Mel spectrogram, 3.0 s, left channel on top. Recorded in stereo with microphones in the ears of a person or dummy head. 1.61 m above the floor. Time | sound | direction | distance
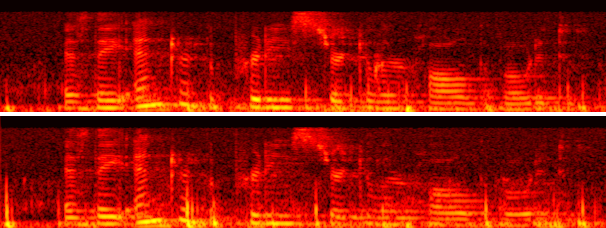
0.3 | a woman speaking | centre (ahead or behind) | 1.3 m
